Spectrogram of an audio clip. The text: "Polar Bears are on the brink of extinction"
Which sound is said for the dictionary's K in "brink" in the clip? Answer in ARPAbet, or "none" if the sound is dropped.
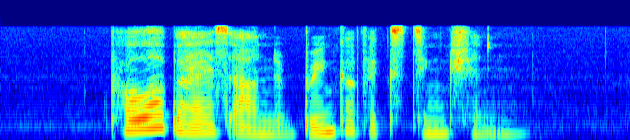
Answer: K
